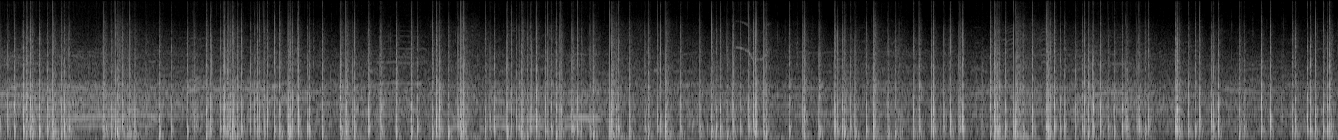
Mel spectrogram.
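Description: Finale barrage of aerial firework shells: a dense, unbroken run of bangs and crackles, many each second, as shells burst on top of one another.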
